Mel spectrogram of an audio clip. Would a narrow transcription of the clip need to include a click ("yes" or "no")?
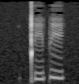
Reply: yes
